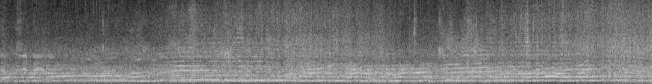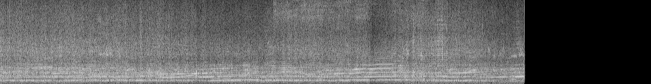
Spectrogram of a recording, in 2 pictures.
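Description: Several race motorcycles at high revs, their engine notes overlapping and wavering up and down in pitch as they go through a corner. The sound cuts off suddenly near the end.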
